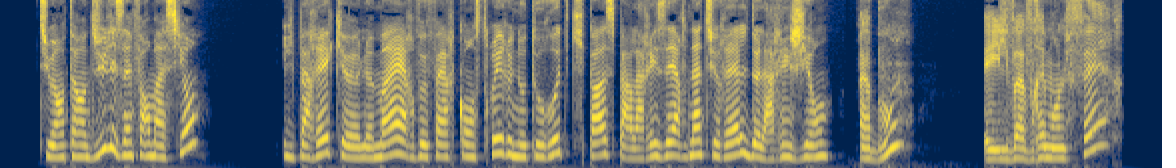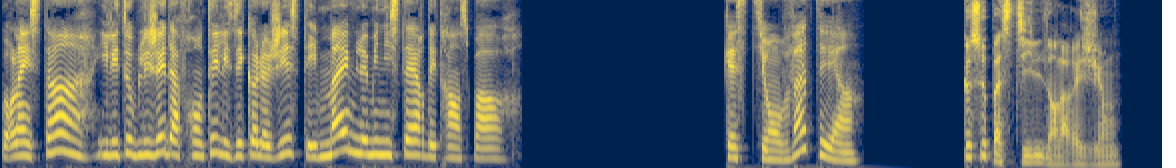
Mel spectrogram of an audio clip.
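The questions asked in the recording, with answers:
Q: Que se passe-t-il dans la région?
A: Le maire veut faire construire une autoroute à travers la réserve naturelle, ce qui l'oppose aux écologistes et au ministère des Transports.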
